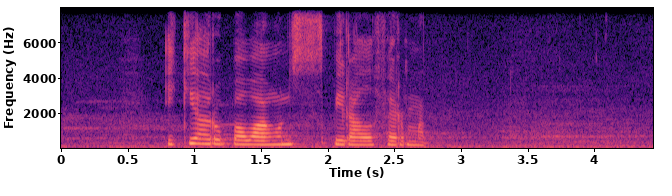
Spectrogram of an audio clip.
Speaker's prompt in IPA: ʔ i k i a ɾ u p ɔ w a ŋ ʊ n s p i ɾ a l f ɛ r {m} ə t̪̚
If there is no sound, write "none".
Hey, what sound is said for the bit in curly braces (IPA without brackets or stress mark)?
m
